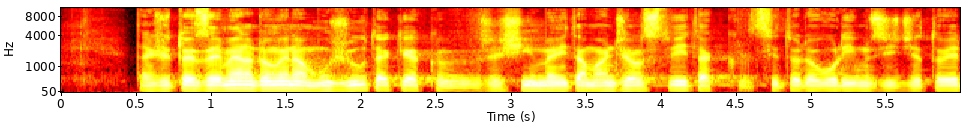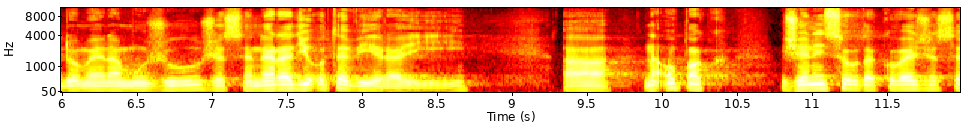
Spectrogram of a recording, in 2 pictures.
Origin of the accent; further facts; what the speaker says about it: Trutnov, Hradec Králové Region, Czechia; Já pocházím z Trutnova, to je pod Krkonošema tam, a tam byly Sudety, takže ze Sudet pocházím.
